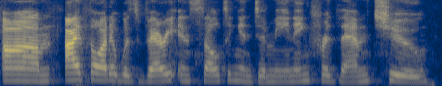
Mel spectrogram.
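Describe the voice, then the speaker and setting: A woman's voice: medium pitch, level tone, a little slow, sharp tone, a little hiss or hum. A woman co-hosting a reality-show recap, talking bluntly and sassily with exasperated reactions. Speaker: podcast co-host reviewing a reality show. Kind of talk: casual commentary chat.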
